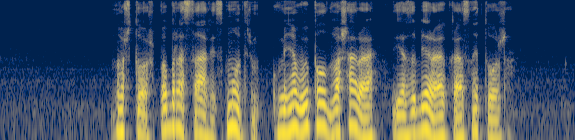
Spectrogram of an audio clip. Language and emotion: Russian, neutral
